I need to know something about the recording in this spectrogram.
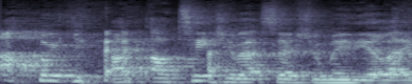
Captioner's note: laughing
